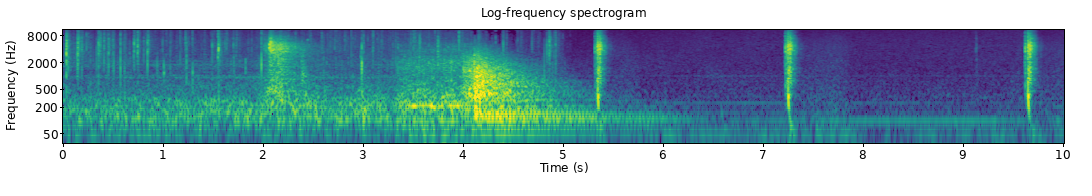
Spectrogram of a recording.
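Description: Fire crackling, with two flare-ups, fading out after about five seconds. Then three sharp snap sound effects, about two seconds apart.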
